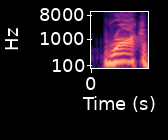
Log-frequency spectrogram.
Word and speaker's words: Roch: So episode, we covered a bit of like Rock apparently is more how you pronounce it, but I'm going to stick with Roche because that's how I've been pronouncing it.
